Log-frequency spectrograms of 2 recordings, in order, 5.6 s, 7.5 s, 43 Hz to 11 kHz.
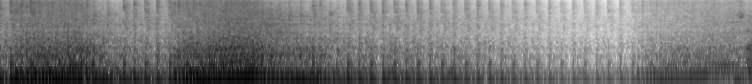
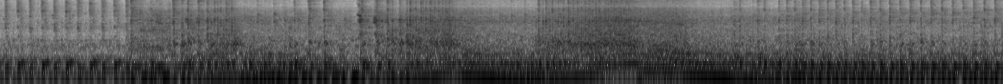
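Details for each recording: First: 57-year-old VW Bus flat-four, cold start after a Vintage Speed exhaust fit and a coil replaced for a hot misfire: fast, even chuffing settles as it warms, no stumbling or misfire; exhaust seems quieter than standard. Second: 57-year-old air-cooled VW bus, flat-four after the exhaust tailpipe snapped off: deep, lumpy, loud and raw burble that blips up and settles back with the exhaust open, later fixed with a stainless Vintage Speed exhaust.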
